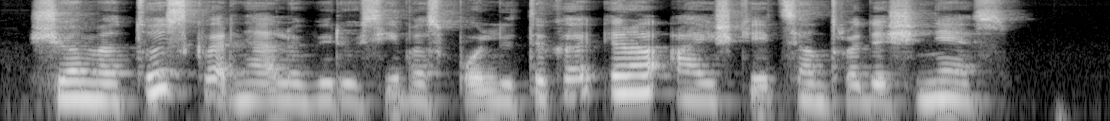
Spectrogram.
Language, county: Lithuanian, Vilnius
